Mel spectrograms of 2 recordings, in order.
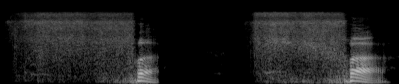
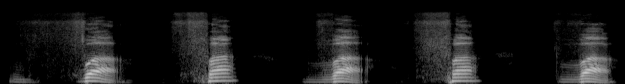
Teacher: Fa is pronounced by making your lower lip touch the upper teeth. Okay, not total closure of air, the still air escapes. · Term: friction of air escaping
